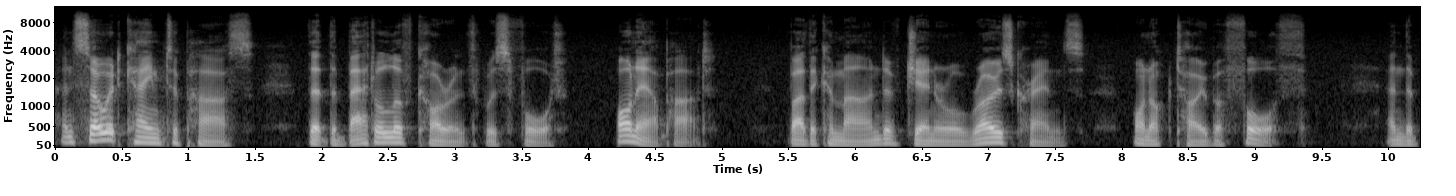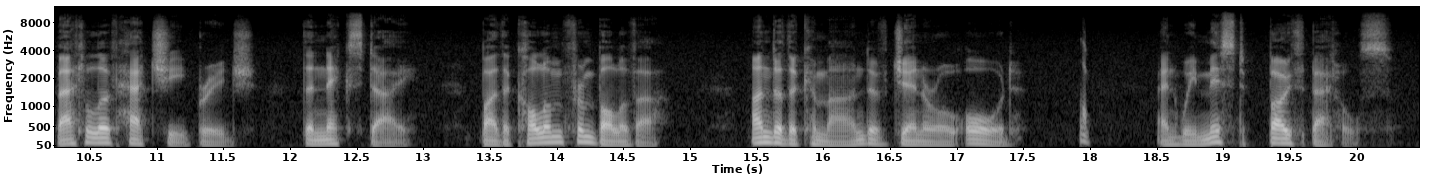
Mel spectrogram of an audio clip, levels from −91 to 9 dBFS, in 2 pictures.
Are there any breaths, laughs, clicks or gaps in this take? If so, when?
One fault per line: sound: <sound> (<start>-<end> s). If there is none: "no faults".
sound: chirp (17.9-18.0 s)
